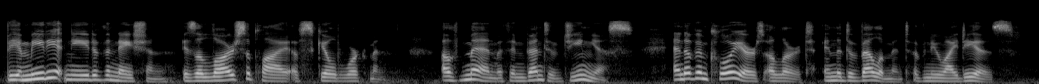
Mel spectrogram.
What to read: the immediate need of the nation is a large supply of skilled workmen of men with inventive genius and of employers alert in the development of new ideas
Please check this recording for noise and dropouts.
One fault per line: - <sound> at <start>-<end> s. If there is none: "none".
none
